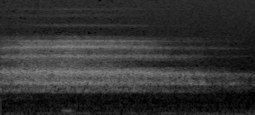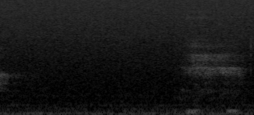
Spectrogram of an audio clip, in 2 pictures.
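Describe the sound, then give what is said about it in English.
A deep breath in and out, taken while sitting with the spine lifted: a long, breathy rush of air that lasts over two seconds and fades into quiet, followed by the faint start of another breath near the end. “Lifting the spine up and taking a deep breath in. And out.”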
